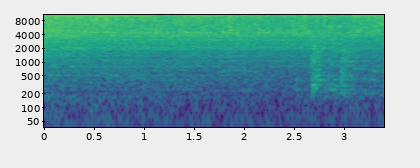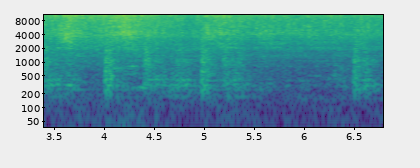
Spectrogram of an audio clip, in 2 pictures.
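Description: Tamarind water pours into a simmering garlic curry, giving a steady broad sizzle and steam hiss with a series of short splashing bursts through the middle and end, close and fairly loud, with no talk.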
